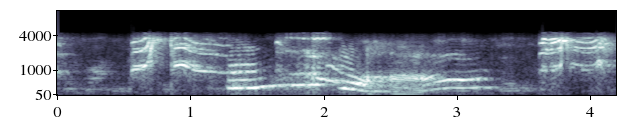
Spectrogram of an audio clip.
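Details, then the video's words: A dog called Chooch singing: a long yodel-like howl that swoops down and back up, framed by shorter high whimpering notes at the start and end. "Chooch singing"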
